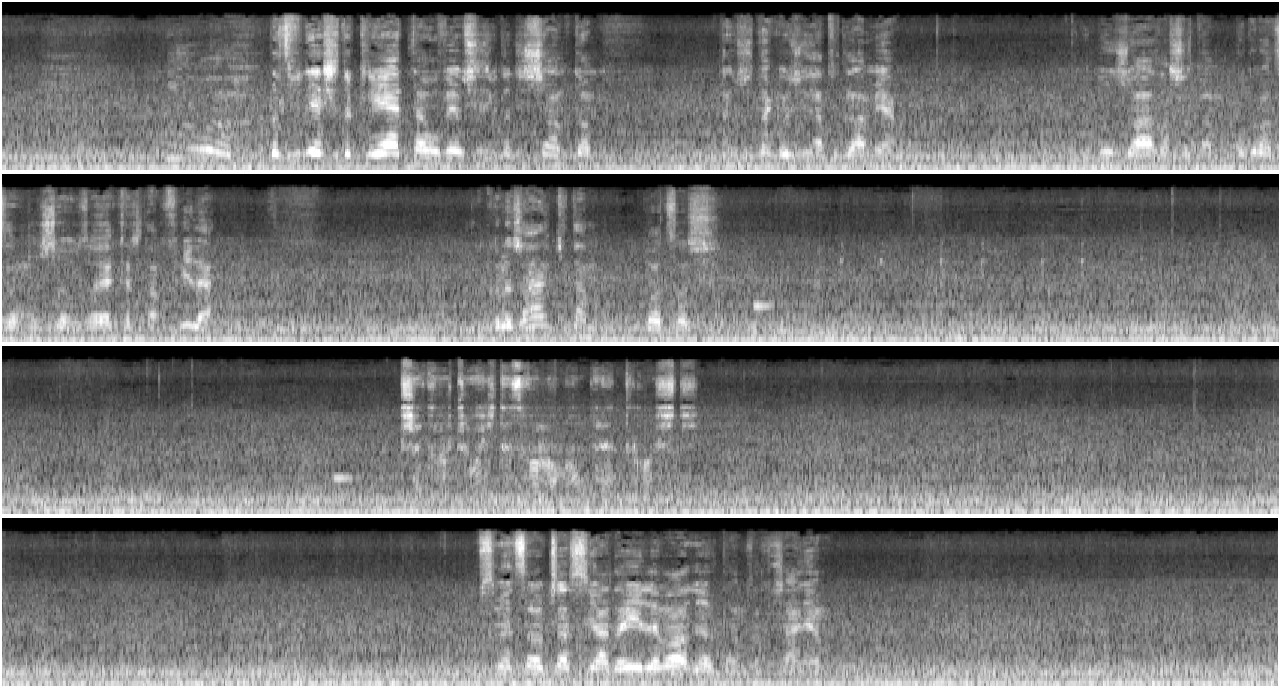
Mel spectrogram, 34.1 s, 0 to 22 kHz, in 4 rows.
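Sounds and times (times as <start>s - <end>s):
vehicle engine and tyre drone: 0.0s - 34.0s.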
